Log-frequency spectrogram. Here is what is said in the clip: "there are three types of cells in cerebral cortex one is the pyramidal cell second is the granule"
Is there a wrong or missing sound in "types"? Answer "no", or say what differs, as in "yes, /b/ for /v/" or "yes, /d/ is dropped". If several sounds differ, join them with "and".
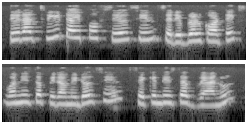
yes, /s/ is dropped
